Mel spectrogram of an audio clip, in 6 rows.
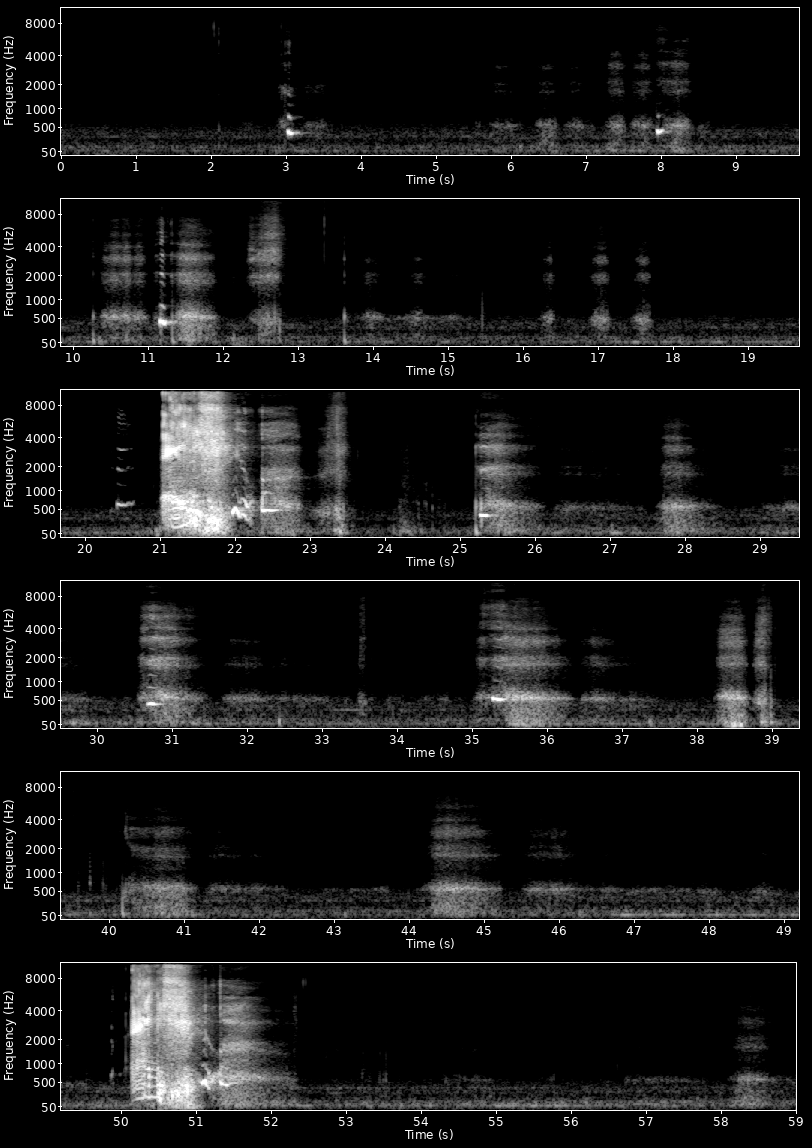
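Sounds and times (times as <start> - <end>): woman sneezing: 21.0 - 22.6, 50.1 - 51.6
woman gasping and sighing: 50.2 - 52.1.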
